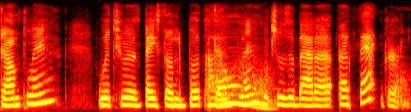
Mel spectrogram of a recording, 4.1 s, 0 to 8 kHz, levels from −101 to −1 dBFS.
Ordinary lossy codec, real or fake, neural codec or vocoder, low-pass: Opus, 24 kbps; fake; codec, 44.1 kHz, 3.4 kbps, Pupu-Codec; 7.2 kHz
